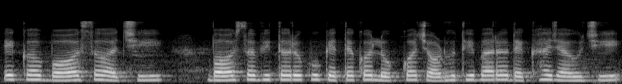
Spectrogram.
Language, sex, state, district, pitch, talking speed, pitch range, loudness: Odia, female, Odisha, Nuapada, 200 Hz, 105 wpm, 190-215 Hz, -17 LUFS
